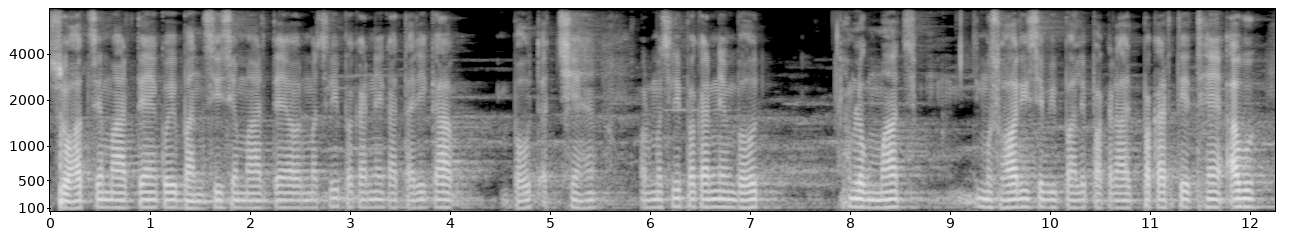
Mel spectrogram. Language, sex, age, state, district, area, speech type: Hindi, male, 18-30, Bihar, Darbhanga, rural, spontaneous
